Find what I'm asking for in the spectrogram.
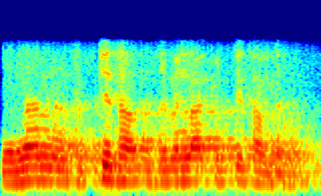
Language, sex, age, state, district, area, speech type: Hindi, male, 30-45, Uttar Pradesh, Sitapur, rural, conversation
